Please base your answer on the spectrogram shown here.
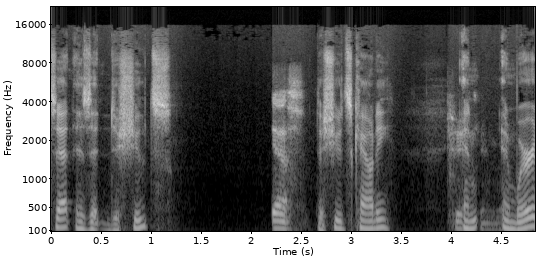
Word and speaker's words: Deschutes: Sarah White, operations manager for, how do we pronounce that? Is it Deschutes?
